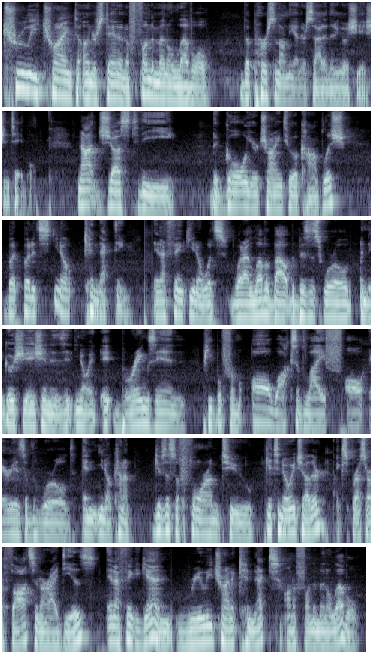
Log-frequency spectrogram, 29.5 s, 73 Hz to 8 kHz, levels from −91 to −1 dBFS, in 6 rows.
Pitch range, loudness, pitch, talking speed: 95-115 Hz, -20 LUFS, 100 Hz, 205 wpm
